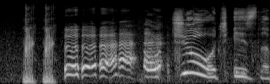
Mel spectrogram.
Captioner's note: snorts and laughs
